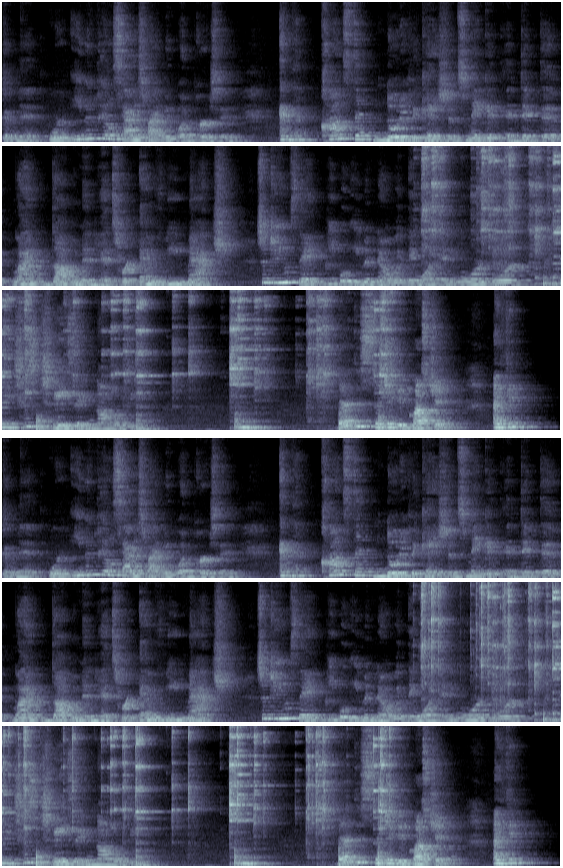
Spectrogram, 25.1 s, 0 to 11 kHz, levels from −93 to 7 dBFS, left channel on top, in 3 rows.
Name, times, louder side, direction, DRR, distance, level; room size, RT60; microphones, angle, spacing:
voice 1, 0.0-3.8 4.2-4.5 4.8-11.7 12.2-16.1 16.5-18.9, equal, 5° right, -6 dB, 0.7 m, -30 dB
Cutlery silverware, 14.6-15.0 15.4-16.0 16.3-17.9 18.2-18.9 19.3-19.6 20.2-20.7 21.2-22.1 22.3-22.6, right 5 dB, 45° right, 0.4 m, -27 dB
voice 2, 21.8-23.5 24.1-24.4, equal, 40° left, -13 dB, 0.9 m, -25 dB
2.5 x 2.1 x 3.4 m, 0.90 s
head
